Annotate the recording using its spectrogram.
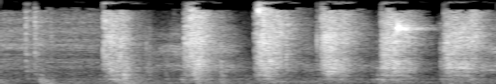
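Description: Hand screwdriver driving a rack screw through a metal rack ear: short rasping strokes, about three a second.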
